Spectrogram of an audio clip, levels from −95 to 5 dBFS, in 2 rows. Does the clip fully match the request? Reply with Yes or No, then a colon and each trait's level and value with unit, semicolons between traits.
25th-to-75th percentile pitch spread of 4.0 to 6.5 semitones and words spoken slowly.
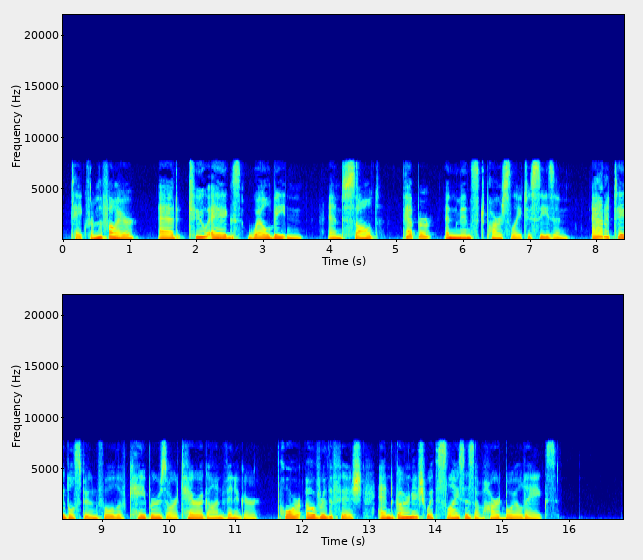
Yes: average, 5.2 semitones; slow, 130 wpm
